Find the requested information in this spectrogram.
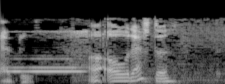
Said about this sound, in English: That's why that doorbell ringing. I see now.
